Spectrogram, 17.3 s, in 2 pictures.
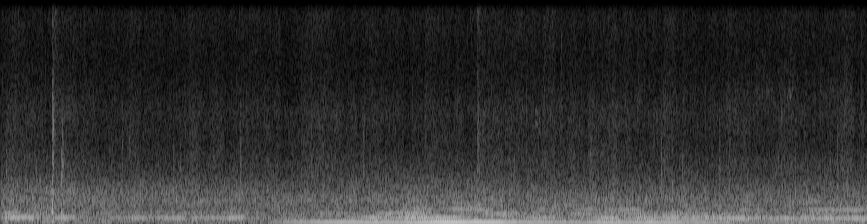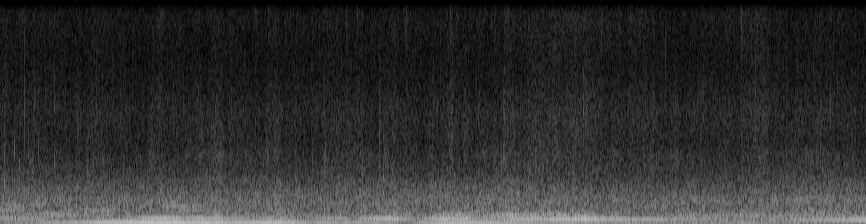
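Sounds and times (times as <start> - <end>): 
vehicle engine droning: 0.0 - 17.3.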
